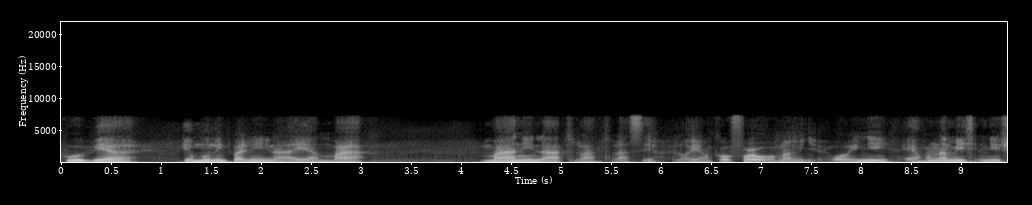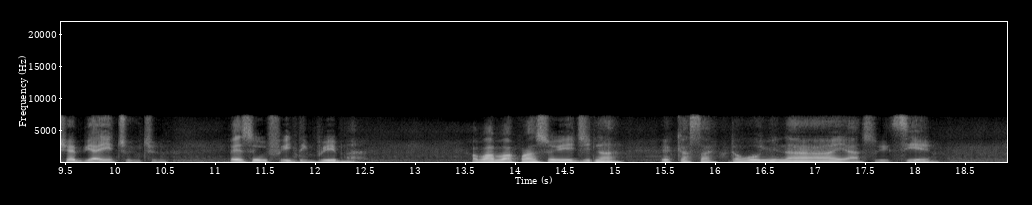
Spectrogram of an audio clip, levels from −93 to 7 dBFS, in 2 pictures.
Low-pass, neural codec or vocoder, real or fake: 7.2 kHz; codec, 16 kHz in and 24 kHz out, 0.9 kbps, LongCat-Audio-Codec, fine tuned four codebook decoder; fake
